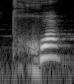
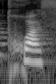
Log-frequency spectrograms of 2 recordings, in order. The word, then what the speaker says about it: trois: trois répétez après moi 3 et fait attention que le s ne se prononcent pas je ne dis pas trois c'est faux jeudi 3 d'accord voilà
